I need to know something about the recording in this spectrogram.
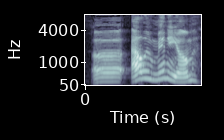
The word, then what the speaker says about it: aluminium: Aluminium, there you go, guys. I said it right first time. Aluminium was renamed, aluminum was renamed to aluminium to be correct. You're supposed to pronounce the I.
